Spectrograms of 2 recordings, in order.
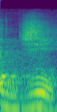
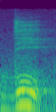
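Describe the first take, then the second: First: "de" as "djee", the Brazilian palatal sound; softened D. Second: "Di" with a hard D, as in idiota; countryside DI. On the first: Teacher shows learners what to avoid, "de" said as "djee". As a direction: say "de" with a J-like release. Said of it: "Não é de". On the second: Teacher shows Brazilian learners the sound, "Di" with hard D. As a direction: say "Di" with plain D, no J sound. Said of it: "é um di bem ali interior". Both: Shown as a demonstration.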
